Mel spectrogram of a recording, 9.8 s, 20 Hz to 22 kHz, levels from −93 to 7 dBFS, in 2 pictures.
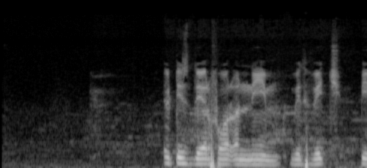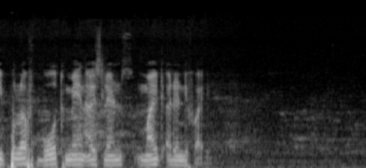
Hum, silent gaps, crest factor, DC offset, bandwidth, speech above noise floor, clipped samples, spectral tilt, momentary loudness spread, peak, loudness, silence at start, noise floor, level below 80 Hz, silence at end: none; none; 24 dB; under 0.1%; 11.5 kHz; 36 dB; under 0.1%; -7.5 dB/octave; 12 LU; -2 dBFS; -24 LUFS; 2.2 s; -59 dBFS; -38 dBFS; 2.1 s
